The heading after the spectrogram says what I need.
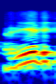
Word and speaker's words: read: और second form का pronunciation क्या होता है, रेड।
